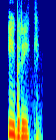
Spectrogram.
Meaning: ibrik (ewer)
- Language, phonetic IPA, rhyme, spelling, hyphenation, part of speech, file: Hungarian, [ˈibrik], -ik, ibrik, ib‧rik, noun, Hu-ibrik.ogg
